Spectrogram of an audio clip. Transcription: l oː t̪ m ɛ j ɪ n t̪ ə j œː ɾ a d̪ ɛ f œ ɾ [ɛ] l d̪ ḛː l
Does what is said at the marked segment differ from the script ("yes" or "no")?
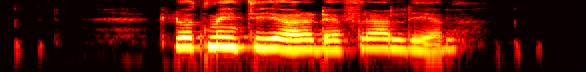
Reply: yes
